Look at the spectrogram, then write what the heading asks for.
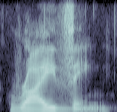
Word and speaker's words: writhing: excruciating excruciating excruciating pain writhing I put this th in bold to remind you that the th is the voiced V like that Rising all of these sound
